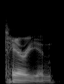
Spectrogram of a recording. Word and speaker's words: Therian: of your last name there's no h it's tyrion that's what i said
